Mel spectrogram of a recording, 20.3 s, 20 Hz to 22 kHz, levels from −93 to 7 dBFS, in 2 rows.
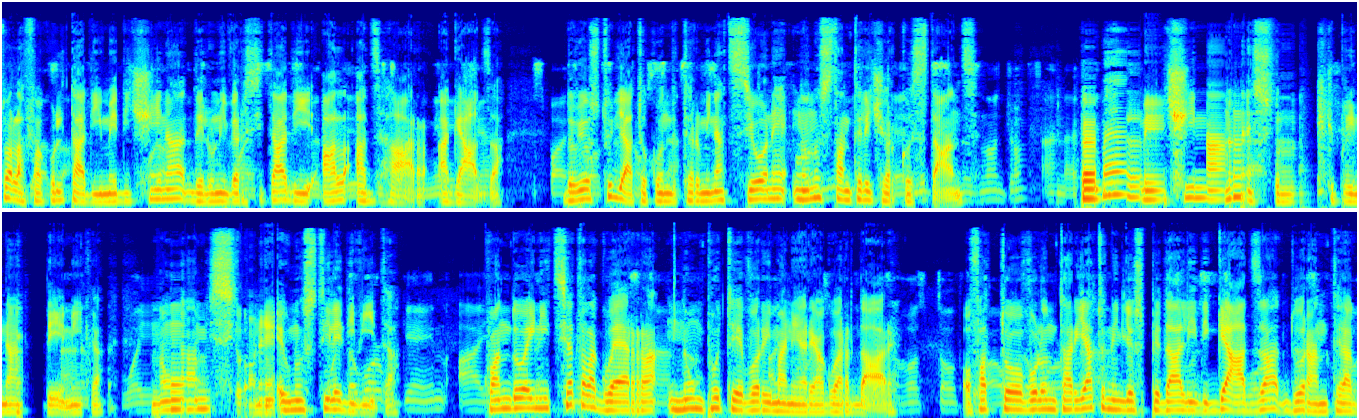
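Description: From 7.57 to 12.29 s the sound turns choppy and robotic, with pieces dropping out. This is repeated packet loss: dozens of short holes, the longest 120 ms, were each patched by extending the last sound, so about 38% of that stretch is filler.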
